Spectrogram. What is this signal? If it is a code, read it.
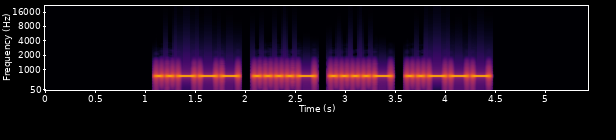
Morse code, heard as a keyed tone, about 22 wpm, 700 Hz. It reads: 2442
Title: Numbers - 4-Digit 22wpm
